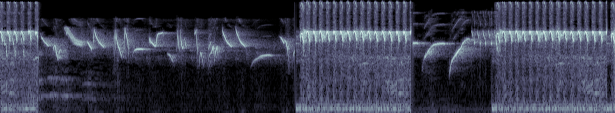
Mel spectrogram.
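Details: Lively canary delivering konin and blackthroat bursts for tutoring competition birds: loud buzzy pulsed rattles alternate with stretches of quick, high, sliding whistles and chirps, switching back and forth twice.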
